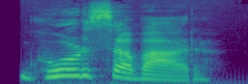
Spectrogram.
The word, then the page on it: घोड़-सवार: Hindi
